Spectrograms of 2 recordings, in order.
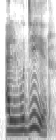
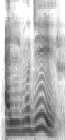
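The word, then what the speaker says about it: المدير: Repeat after me. Al-mudir. Al-mudir. Chances are, your pronunciation was pretty spot on. The A, L, M, U, D, I, and R sounds are practically identical to English.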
